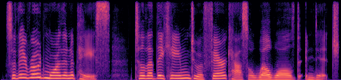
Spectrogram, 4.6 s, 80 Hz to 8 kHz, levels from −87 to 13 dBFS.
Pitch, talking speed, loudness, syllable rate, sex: 240 Hz, 250 wpm, -16 LUFS, 5.3 syllables/s, female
